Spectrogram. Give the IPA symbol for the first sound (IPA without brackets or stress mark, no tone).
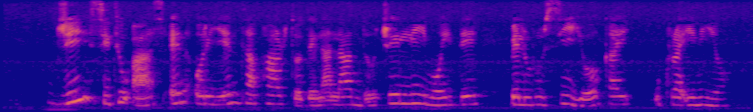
d͡ʒ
